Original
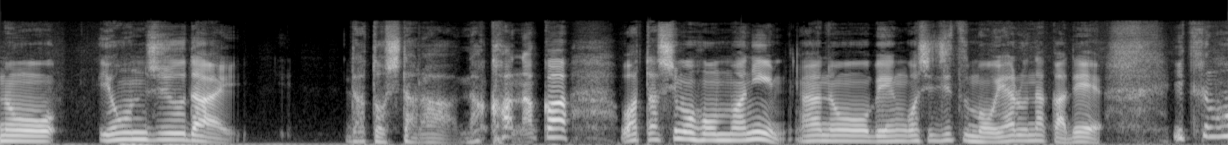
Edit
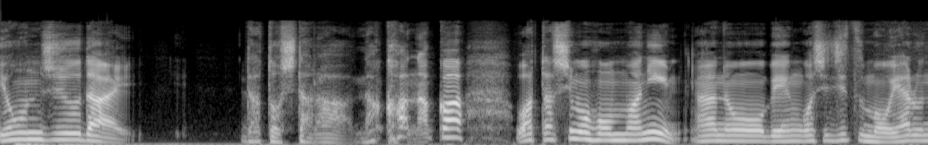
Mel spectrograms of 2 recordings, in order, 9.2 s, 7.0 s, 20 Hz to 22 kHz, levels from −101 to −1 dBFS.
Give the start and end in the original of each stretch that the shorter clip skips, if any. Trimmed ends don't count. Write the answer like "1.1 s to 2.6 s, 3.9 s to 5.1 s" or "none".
none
